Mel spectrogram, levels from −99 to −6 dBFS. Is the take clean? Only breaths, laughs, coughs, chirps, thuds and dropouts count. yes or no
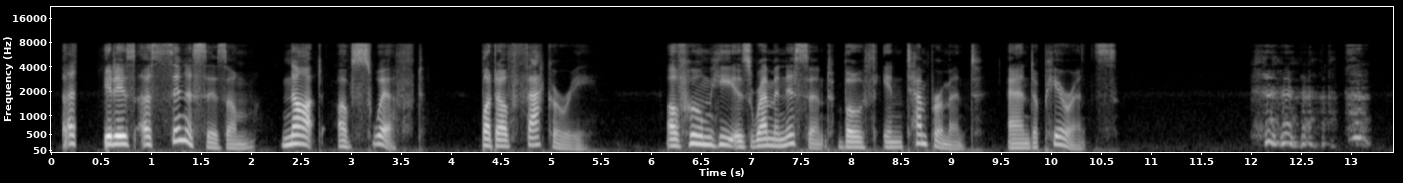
no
